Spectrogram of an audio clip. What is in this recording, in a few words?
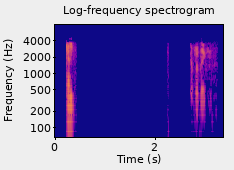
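Scottsdale Police South Dispatch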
